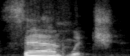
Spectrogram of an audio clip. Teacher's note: there's a glottal stop between sand and witch sandwich you hear this when say arabic speakers say israel they'll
